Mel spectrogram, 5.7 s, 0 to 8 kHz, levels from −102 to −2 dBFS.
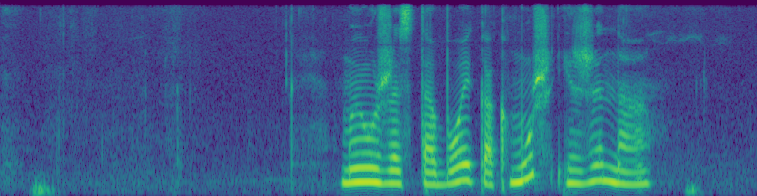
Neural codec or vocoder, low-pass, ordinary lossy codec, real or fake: none; 7.2 kHz; none; real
